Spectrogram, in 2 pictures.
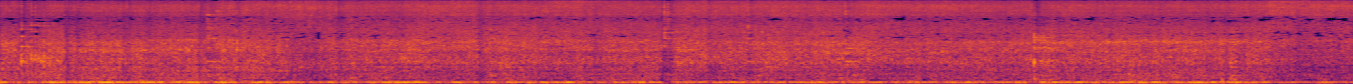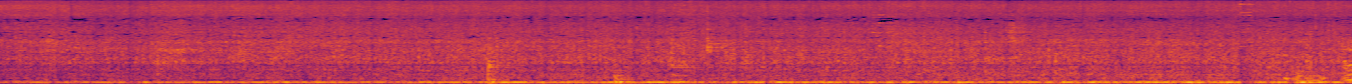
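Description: Chicken and potato chunks frying with a steady sizzle in a pan of spice paste while a metal spoon stirs them, scraping now and then, over a steady low hum.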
